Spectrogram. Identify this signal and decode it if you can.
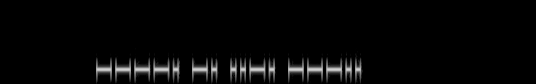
Morse code, heard as a keyed tone, about 25 wpm, 700 Hz. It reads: 9NF8
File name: practice / 25wpm / Four Letter-Number Combinations - 25wpm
